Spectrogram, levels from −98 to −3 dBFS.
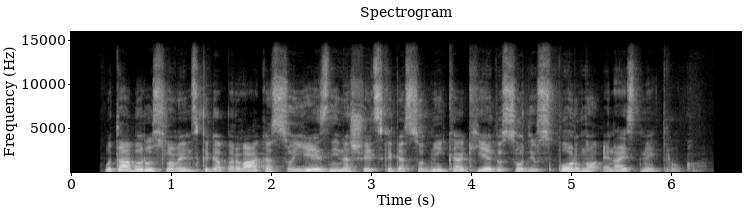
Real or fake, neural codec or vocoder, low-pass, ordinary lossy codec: fake; codec, 44.1 kHz, 7.8 kbps, Pupu-Codec; 14.4 kHz; none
